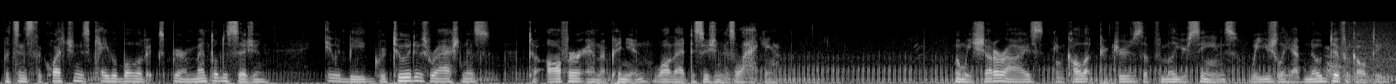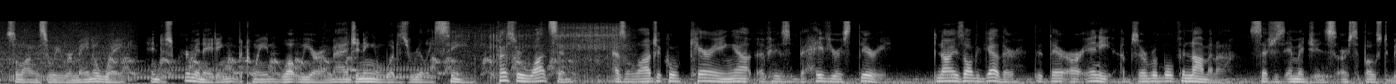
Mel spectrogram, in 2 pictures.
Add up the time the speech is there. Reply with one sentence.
You can hear the speech for 26 seconds altogether.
